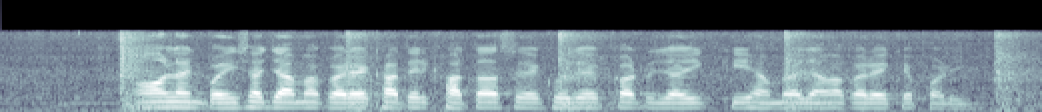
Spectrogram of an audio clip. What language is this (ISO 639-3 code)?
bho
